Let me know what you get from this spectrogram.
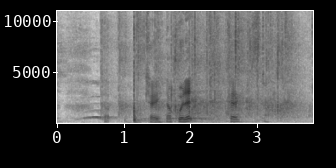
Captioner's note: audience applauding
